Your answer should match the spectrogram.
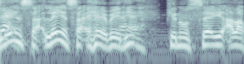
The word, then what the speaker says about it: Lensa: Cioè, come Lensa, senza la Z, ma con la S.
